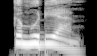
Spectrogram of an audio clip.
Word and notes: kemudian: Indonesian

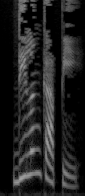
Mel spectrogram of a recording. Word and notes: dilengkapi: indonesian

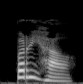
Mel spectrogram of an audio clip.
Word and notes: perihal: Indonesian

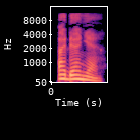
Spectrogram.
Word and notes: adanya: indonesian

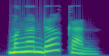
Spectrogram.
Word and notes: mengandalkan: Indonesian

